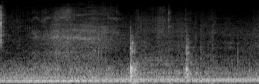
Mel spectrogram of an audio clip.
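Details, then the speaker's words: 2024 Wired Freedom e-bike, rear derailleur after indexing adjustment: shifting down through the cassette from gear 7 to 1 gives even motor hum with only soft single shift clicks, no chatter, grinding or noise; normal gear shifting. "And as you can see there, no problems and no noise. So that's how you want it to be when you're shifting those gears."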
